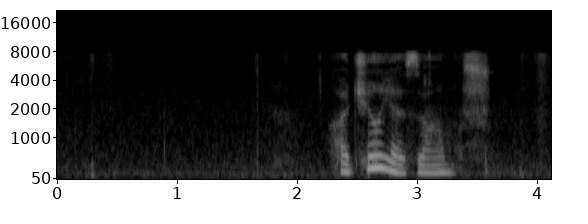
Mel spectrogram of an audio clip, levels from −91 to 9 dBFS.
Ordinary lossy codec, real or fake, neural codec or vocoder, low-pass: none; real; none; none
